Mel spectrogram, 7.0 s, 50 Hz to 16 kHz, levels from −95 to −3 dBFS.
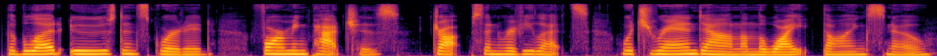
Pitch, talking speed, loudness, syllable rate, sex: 190 Hz, 155 wpm, -19 LUFS, 4.3 syllables/s, female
